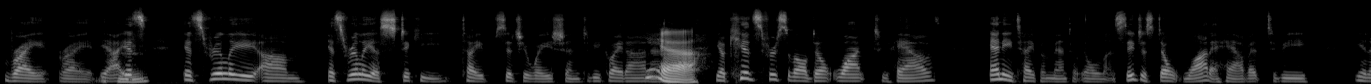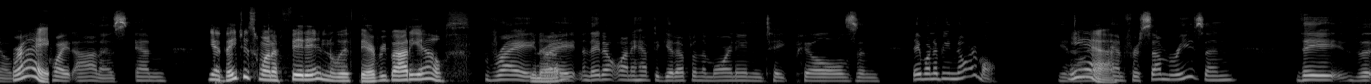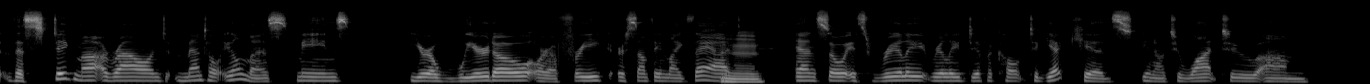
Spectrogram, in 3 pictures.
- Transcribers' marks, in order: none
- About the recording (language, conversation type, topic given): English, unstructured, How does stigma around mental illness hurt those who need help?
